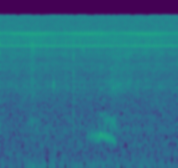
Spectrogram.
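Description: Domestic cat giving one short, soft mew a little after a second in, over a quiet background.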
